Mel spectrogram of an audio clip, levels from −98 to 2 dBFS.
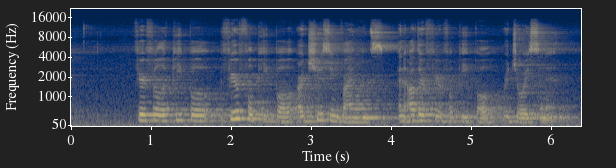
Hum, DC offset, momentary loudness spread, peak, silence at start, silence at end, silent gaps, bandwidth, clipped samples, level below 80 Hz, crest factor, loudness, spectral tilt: none; under 0.1%; 8 LU; -16 dBFS; 0 s; 0 s; none; 15.5 kHz; under 0.1%; -56 dBFS; 16 dB; -33 LUFS; -3.5 dB/octave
